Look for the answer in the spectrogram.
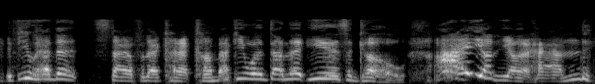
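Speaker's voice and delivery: high, lilting villain mockery; Joker scoffing at Batman. Villain belittles the hero's comeback, gleefully mocking. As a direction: scoff theatrically at the threat.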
